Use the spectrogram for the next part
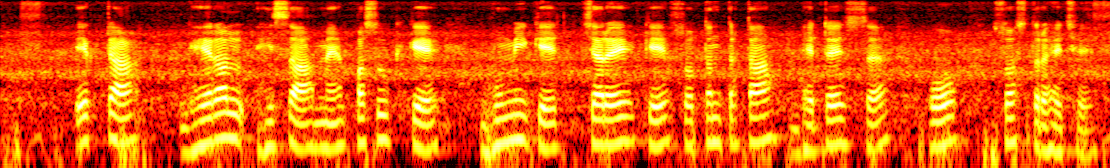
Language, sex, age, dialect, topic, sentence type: Maithili, male, 18-24, Eastern / Thethi, agriculture, statement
